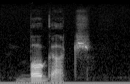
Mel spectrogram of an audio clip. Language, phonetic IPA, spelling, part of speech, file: Polish, [ˈbɔɡat͡ʃ], bogacz, noun, Pl-bogacz.ogg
